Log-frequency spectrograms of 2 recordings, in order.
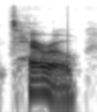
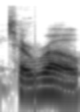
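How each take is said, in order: First: The stress is on the first syllable. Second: The stress is on the second syllable. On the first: "type in the first part of tarot capitals" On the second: "type in tarot with the accent at the end"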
